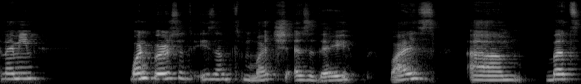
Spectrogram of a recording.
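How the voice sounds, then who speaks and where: A woman speaks with a non-native accent and a high pitch. Her intonation is lively and her pace fairly slow. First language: not English. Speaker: small business owner and vlogger. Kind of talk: unscripted vlog monologue. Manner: halting, with many fillers.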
